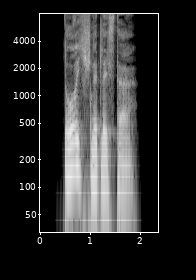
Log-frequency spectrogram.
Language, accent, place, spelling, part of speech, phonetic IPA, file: German, Germany, Berlin, durchschnittlichster, adjective, [ˈdʊʁçˌʃnɪtlɪçstɐ], De-durchschnittlichster.ogg
- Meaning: inflection of durchschnittlich: 1. strong/mixed nominative masculine singular superlative degree 2. strong genitive/dative feminine singular superlative degree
